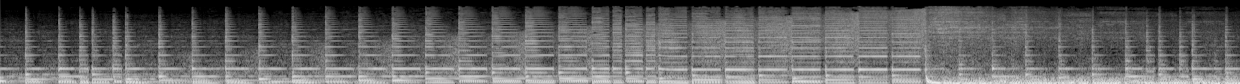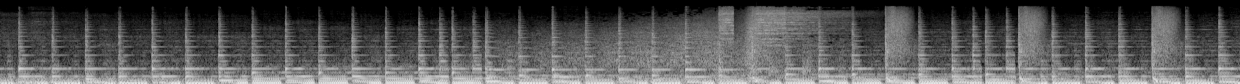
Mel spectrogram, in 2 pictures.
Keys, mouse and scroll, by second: 0.2 ctrl+s, 3.4 click, 11.6 ctrl+c, 12.4 click, 13.7 ctrl+v, 15.0 click, 20.4 click, 21.5 click.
